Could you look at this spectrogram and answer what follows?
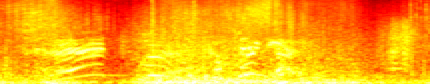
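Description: Confringo fire spell blasts in Hogwarts Legacy, booming explosive bursts with crackling debris over a rumbling low backdrop, while a voice speaks over them.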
